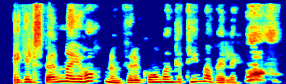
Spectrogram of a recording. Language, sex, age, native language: Icelandic, female, 40-49, Icelandic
